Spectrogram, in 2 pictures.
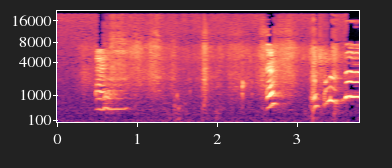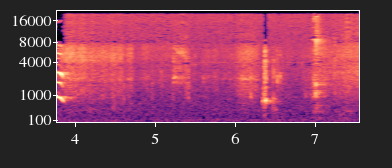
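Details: Hiccups, likely in a dog: short, sharp, squeaky gulping sounds at irregular intervals in a quiet room, several with a brief rising-falling whine.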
